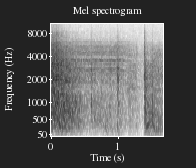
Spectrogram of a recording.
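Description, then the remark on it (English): A gunshot that kills a man in a Superman adventure: a loud, sharp gunshot bursts out and rings away in a long decaying tail, followed by two softer thumps and then another abrupt, forceful crack near the end. No one speaks. “That's what usually happens when you connect with a bullet.”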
